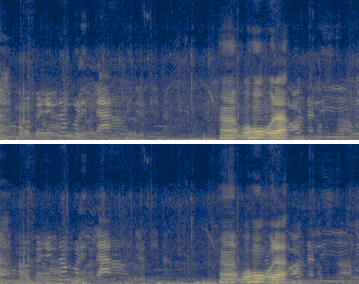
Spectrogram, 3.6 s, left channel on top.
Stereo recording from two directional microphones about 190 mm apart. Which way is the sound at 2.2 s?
10° right (ahead or behind).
